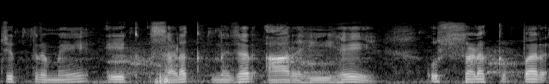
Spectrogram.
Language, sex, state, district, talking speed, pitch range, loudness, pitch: Hindi, male, Madhya Pradesh, Dhar, 120 wpm, 105-125 Hz, -20 LUFS, 110 Hz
